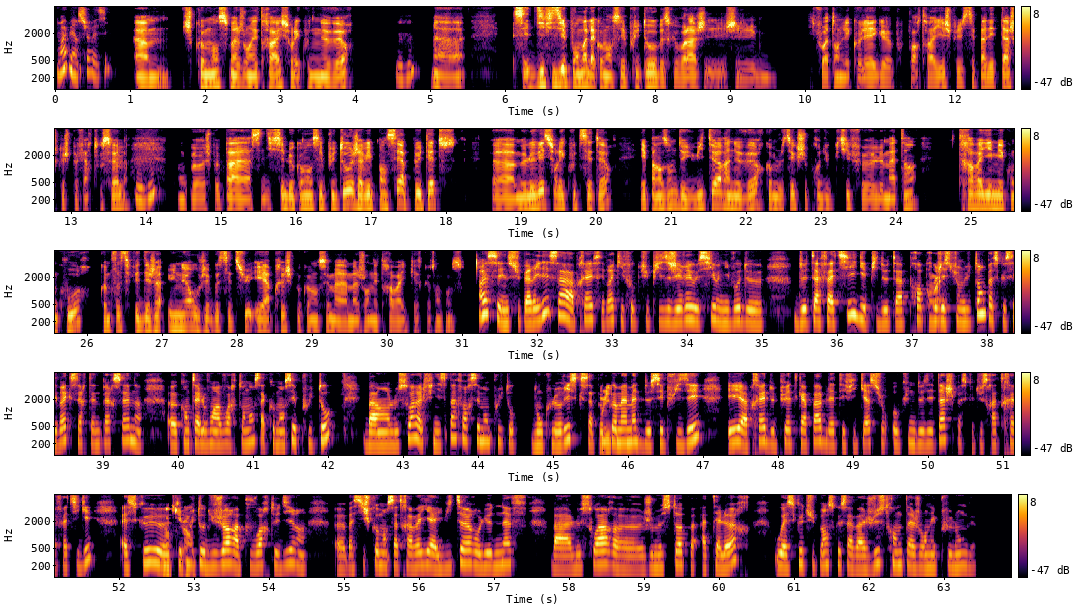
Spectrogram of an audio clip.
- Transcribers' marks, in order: stressed: "difficile"; other background noise
- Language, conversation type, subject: French, advice, Comment garder une routine productive quand je perds ma concentration chaque jour ?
